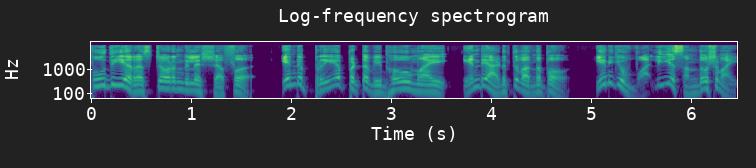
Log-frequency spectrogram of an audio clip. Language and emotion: Malayalam, happy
